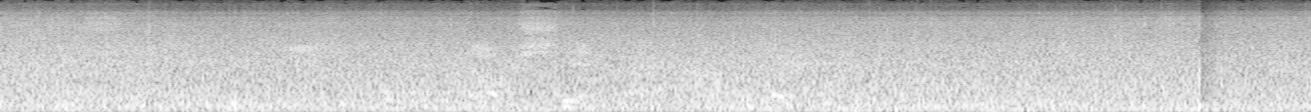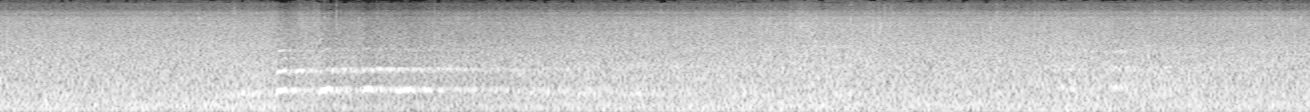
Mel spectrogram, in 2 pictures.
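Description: Water rushes and churns loudly over rocks.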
